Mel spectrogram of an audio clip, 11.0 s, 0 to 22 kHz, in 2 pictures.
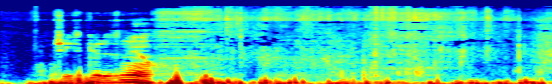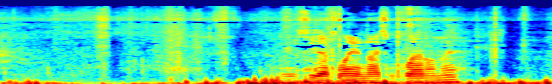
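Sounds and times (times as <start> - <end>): soil scraping: 3.0 - 11.0.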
